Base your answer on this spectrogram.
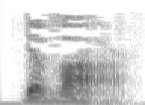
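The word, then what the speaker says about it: Devar (דבר): It's Dalet, Vet, Rosh. Devar is how you say it.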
